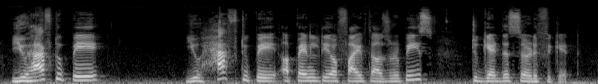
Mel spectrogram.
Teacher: Now here I'm going to stress on have. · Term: sentence stress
